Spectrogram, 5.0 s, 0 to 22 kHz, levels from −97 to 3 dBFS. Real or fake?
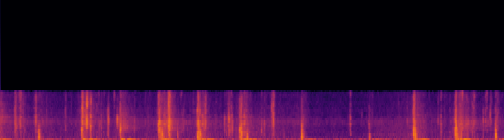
fake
